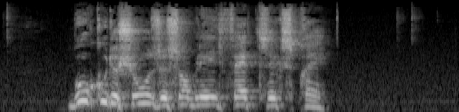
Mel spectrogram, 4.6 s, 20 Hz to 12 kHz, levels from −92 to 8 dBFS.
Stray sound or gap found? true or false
false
